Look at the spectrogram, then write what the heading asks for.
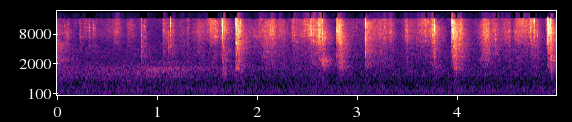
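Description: Playing cards from a Marvel Champions game are shuffled back into the deck by hand, giving close, quick bursts of riffling and soft slaps that repeat in an uneven rhythm.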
